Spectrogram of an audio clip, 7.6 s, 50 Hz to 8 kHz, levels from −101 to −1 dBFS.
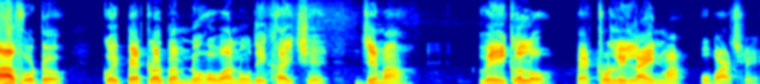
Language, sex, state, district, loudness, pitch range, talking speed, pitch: Gujarati, male, Gujarat, Valsad, -23 LUFS, 100-115 Hz, 135 wpm, 105 Hz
